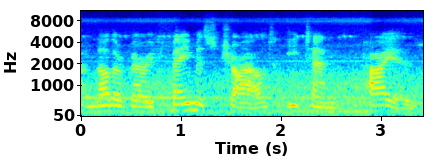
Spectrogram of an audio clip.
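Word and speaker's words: Patz: very famous child, Etan Paez, who is Pate, as some people pronounce it, whose parents have, as the Goshes have, spent endless hours searching for their lost son, and much pain.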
